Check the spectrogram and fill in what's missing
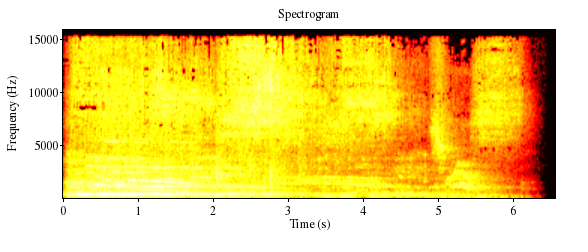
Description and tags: Boo! and hissing!
Boo! and hissing
adults, audience, auditorium, Boo, crowd, group, theatre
